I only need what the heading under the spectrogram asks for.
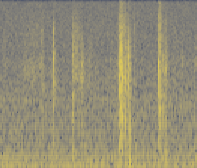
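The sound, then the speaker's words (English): A deck of tarot cards being shuffled: a few short, crisp papery bursts spaced irregularly over two seconds, fairly quiet, with no talking. “We're gonna shuffle a little bit more.”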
